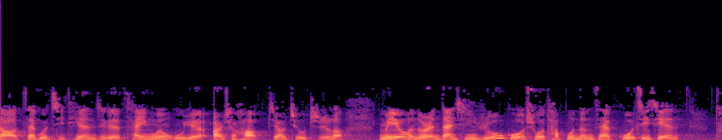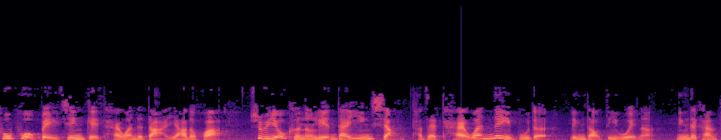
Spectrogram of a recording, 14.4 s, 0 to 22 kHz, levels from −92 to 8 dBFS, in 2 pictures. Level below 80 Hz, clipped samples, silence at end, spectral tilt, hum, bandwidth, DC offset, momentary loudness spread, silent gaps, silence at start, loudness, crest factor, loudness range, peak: -58 dBFS; under 0.1%; 0 s; -5.5 dB/octave; none; 8.4 kHz; under 0.1%; 7 LU; none; 0 s; -20 LUFS; 20 dB; 1 LU; 0 dBFS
